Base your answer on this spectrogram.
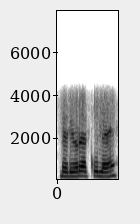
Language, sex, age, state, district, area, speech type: Malayalam, female, 30-45, Kerala, Palakkad, urban, conversation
